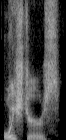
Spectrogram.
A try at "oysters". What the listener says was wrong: Are you saying oyster like moisture? Oyster. It's oyster.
